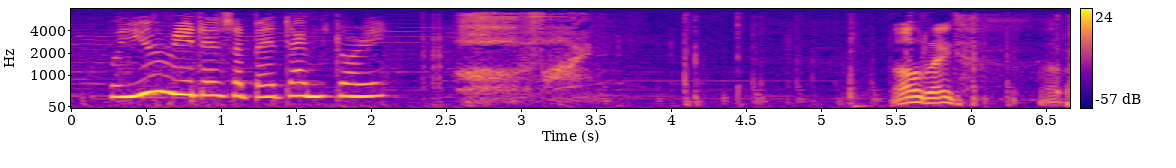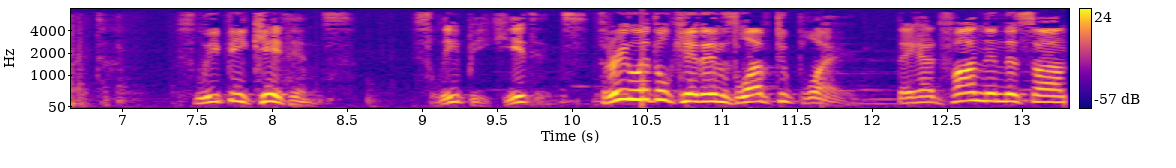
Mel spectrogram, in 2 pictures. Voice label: Bedtime story; Despicable

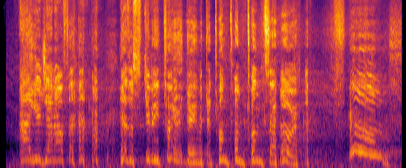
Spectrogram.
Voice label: tung tung sahur Demon voice effect

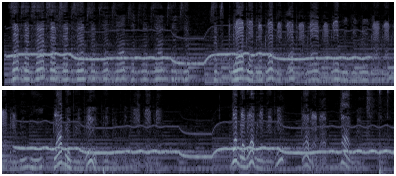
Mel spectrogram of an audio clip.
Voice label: Alien speaking Zip Zap Zop; meme

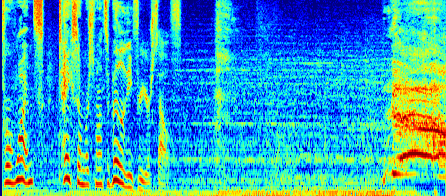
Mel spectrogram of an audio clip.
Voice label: The Deep Yelling Nooo Meme Sound Effect

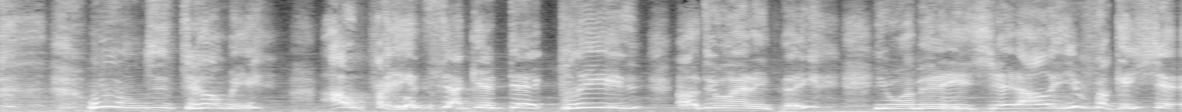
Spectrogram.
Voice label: Begging; Homelander

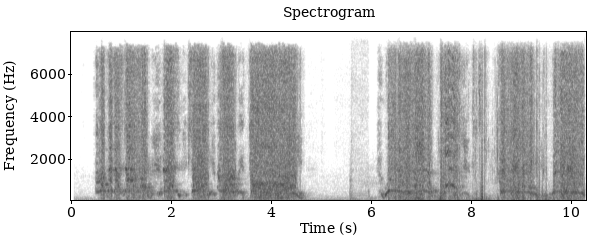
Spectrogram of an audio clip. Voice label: Ring Camera Freakout; Harry Dresden

